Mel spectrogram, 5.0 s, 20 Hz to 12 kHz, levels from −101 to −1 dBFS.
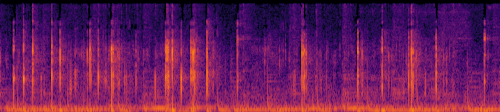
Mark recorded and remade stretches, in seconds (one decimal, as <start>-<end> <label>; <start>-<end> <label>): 0.0-5.0 recorded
